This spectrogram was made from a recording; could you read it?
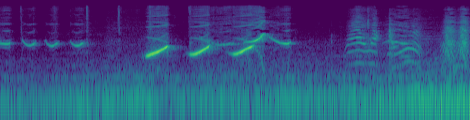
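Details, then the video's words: Talking parrot giving three small looping whistles, then three loud rising whistled notes about half a second apart, followed by softer twisting squawks, over faint background hum. "Parrot Talking"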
